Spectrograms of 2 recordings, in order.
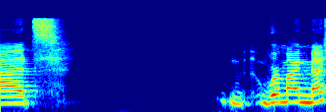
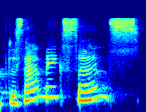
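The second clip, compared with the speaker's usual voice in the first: much higher and softer, seeking approval; unsure question; 9 semitones higher, 5 dB quieter than usual. Shown as a demonstration. Coach imitating herself checking in with clients, higher and softer. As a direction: ask as if doubting yourself. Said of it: "this is actually one that I'm working on".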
